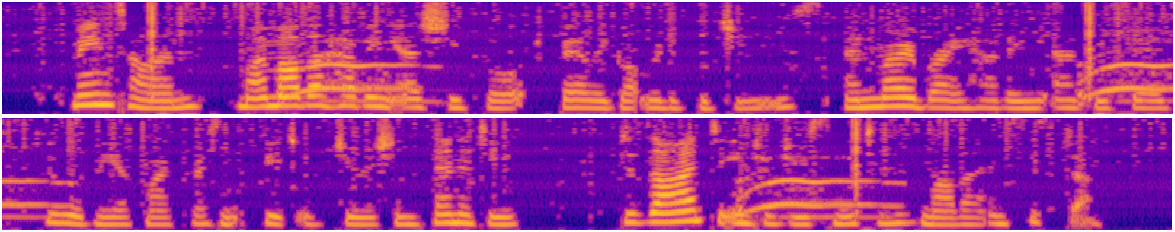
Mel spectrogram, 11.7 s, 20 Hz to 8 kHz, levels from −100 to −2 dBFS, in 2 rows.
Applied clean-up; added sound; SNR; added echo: classical method spectral subtraction.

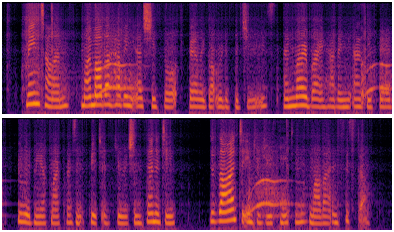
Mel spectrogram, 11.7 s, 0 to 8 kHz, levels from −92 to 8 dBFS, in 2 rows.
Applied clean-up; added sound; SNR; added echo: neural mask model RNNoise.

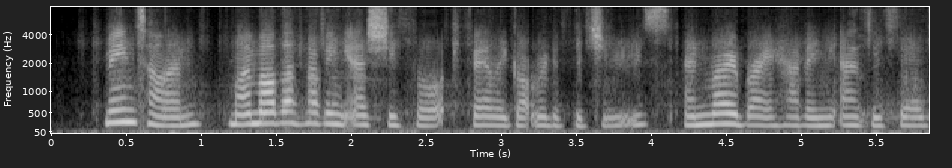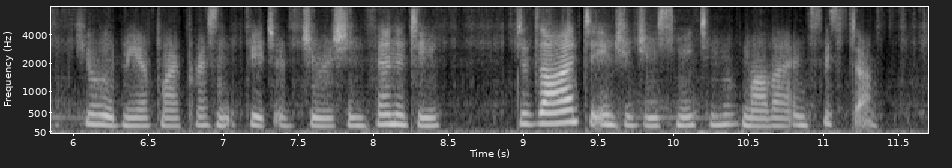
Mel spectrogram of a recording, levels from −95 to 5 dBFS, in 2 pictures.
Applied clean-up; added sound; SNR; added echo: neural separator model SepFormer DNS4.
